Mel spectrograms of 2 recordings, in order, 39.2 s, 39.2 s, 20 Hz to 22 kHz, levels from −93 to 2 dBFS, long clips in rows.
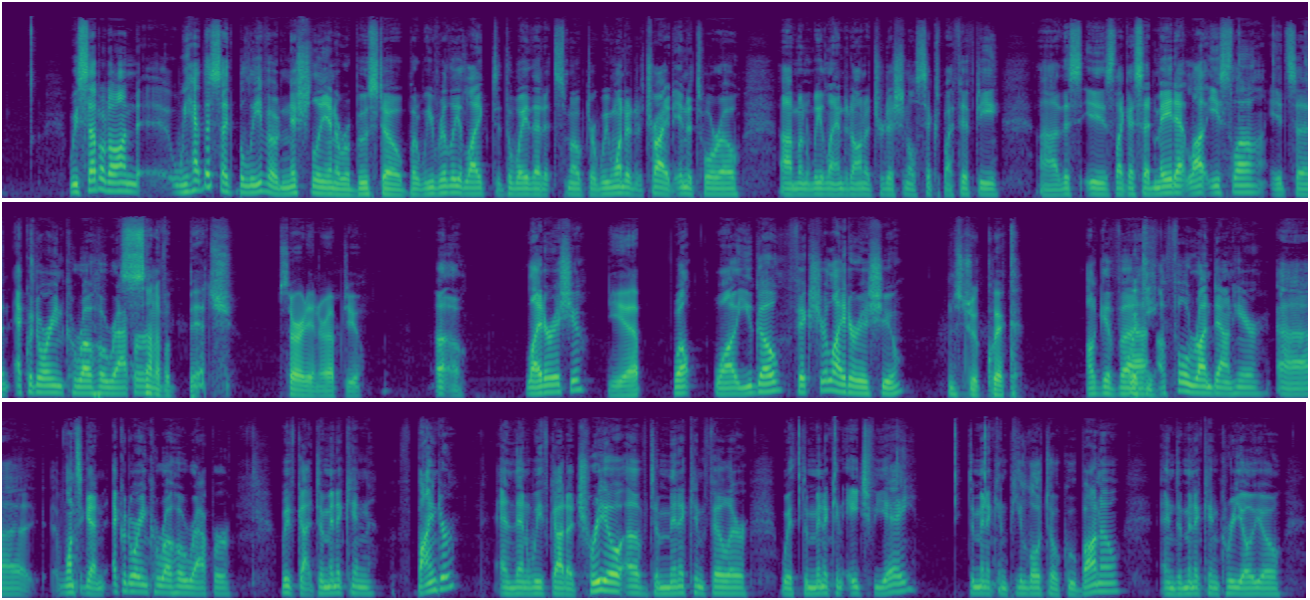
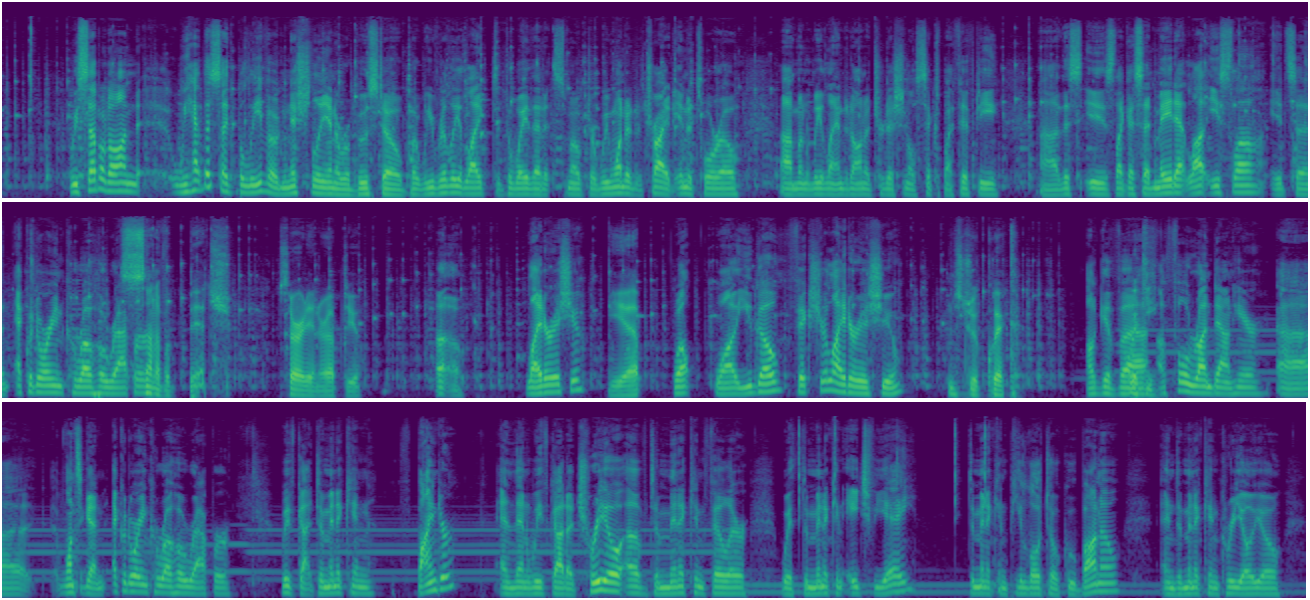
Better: first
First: none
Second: background music; noticeable; throughout; 20 dB below the speech

